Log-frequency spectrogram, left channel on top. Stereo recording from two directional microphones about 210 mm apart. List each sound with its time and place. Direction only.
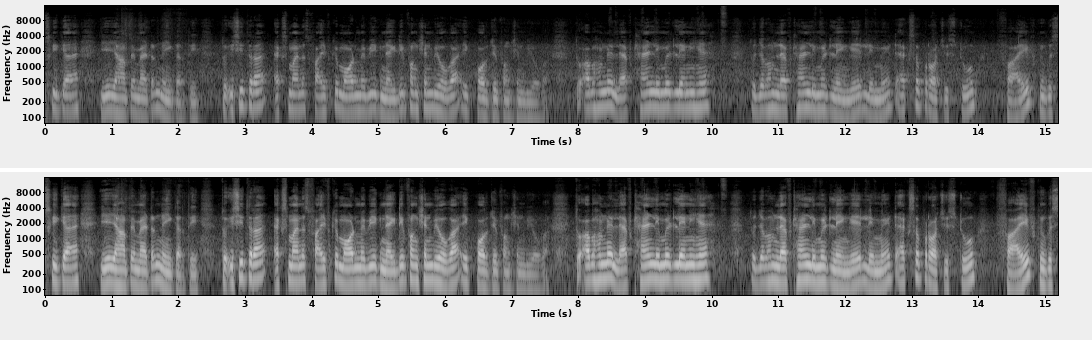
0.0 s speech: 45° right (ahead or behind)
10.6 s speech: 35° right (ahead or behind)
